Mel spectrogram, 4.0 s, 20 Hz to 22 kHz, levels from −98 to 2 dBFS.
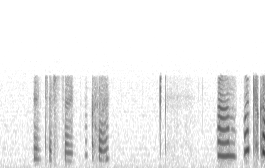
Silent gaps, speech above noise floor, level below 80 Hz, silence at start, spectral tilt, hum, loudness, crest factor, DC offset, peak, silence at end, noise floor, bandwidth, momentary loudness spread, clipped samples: none; 41 dB; -84 dBFS; 0.5 s; -5 dB/octave; none; -43 LUFS; 26 dB; under 0.1%; -16 dBFS; 0 s; -78 dBFS; 10.5 kHz; 13 LU; under 0.1%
